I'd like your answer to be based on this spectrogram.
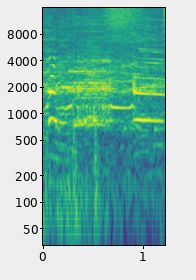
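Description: A gamecock, one of a line of bred fighting roosters at a Philippine fowl sale, crows in a sustained call against steady background noise.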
